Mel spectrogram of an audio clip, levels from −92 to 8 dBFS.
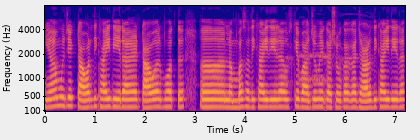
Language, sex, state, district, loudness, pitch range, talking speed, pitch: Hindi, female, Uttar Pradesh, Jyotiba Phule Nagar, -15 LUFS, 200-210 Hz, 225 wpm, 205 Hz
